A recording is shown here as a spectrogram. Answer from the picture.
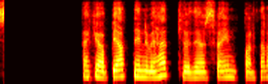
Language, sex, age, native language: Icelandic, female, 60-69, Icelandic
